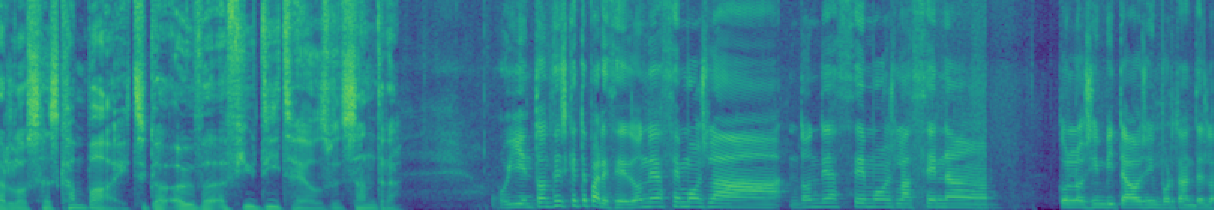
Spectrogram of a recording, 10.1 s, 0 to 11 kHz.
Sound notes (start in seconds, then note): 3.2 speaking foreign language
